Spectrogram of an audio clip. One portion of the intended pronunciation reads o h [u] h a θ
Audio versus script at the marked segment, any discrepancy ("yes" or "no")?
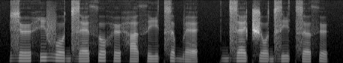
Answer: yes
